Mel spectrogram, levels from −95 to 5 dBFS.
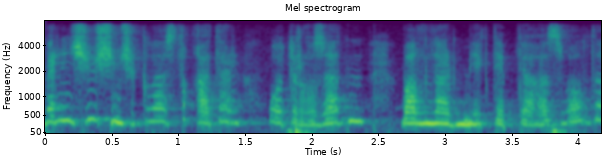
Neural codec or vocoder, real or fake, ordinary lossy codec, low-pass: none; real; none; 7.2 kHz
